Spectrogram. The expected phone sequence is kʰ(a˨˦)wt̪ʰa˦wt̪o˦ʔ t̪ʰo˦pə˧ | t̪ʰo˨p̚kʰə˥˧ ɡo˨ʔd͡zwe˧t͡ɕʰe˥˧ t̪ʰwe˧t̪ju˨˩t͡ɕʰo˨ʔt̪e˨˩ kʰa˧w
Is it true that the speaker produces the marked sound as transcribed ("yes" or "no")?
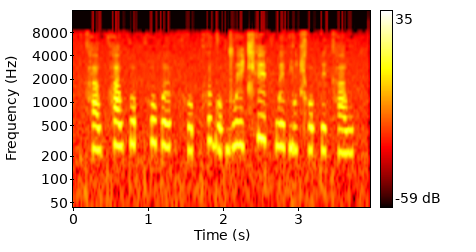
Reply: no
